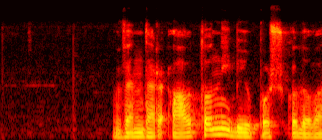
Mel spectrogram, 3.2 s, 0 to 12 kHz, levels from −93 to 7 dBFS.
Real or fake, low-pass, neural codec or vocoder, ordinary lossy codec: real; 7.2 kHz; none; Opus, 24 kbps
